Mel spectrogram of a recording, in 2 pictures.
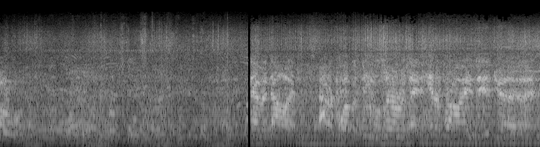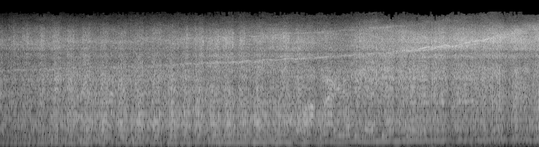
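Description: A diesel truck engine roars loudly and climbs steadily in pitch.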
